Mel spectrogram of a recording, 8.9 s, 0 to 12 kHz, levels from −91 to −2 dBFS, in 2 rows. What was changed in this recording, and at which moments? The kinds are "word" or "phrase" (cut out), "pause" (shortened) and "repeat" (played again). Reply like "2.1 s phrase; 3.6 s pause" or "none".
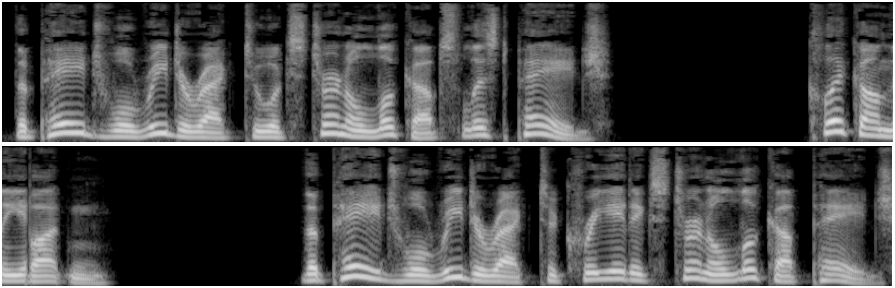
4.6 s word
